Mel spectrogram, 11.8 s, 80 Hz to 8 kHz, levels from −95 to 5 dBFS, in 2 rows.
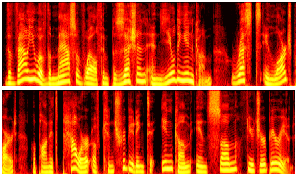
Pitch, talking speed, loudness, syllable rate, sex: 165 Hz, 140 wpm, -18 LUFS, 4.2 syllables/s, male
